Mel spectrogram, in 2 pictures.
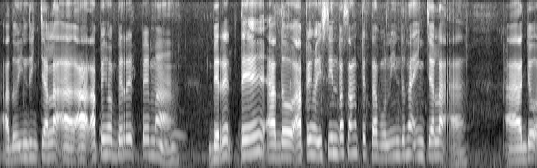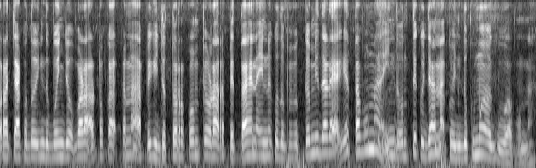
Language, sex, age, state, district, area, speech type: Santali, female, 60+, Jharkhand, Bokaro, rural, spontaneous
